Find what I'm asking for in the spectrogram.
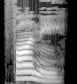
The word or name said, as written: fani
